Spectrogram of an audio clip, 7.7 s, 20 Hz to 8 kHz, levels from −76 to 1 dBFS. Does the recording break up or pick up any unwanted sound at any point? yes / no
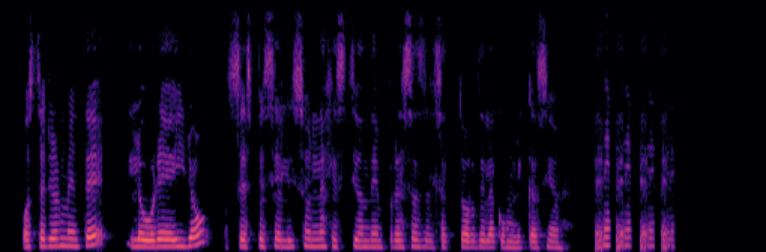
yes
